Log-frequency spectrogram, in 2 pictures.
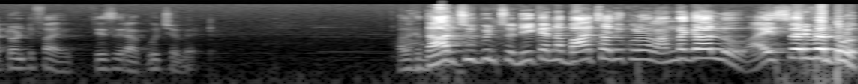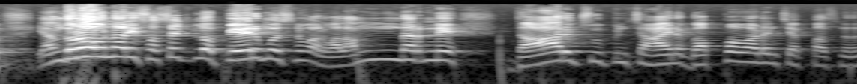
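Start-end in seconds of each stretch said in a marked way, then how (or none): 2.7-11.4 raised, ringing sermon list; full-force preaching. Real, not acted. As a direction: exhort the congregation, high and loud. Preacher exhorts congregation.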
